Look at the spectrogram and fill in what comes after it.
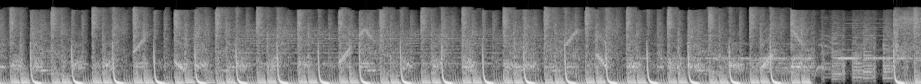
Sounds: music, dubstep

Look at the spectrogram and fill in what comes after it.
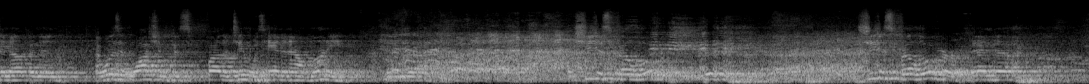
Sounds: speech

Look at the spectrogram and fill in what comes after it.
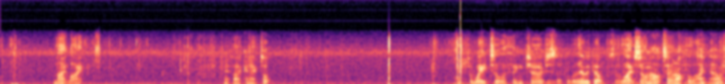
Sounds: inside a small room, speech

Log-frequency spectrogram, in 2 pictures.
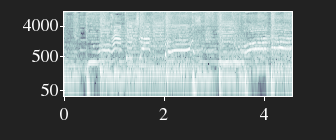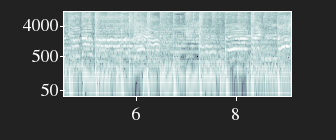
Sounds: singing, music

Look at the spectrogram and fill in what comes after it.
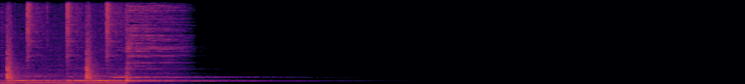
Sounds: electronic music, music

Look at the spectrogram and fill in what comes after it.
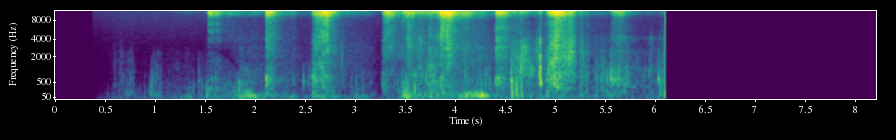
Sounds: shuffle

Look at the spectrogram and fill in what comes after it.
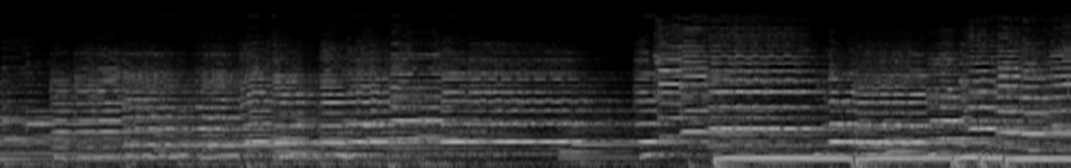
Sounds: fiddle, music, musical instrument

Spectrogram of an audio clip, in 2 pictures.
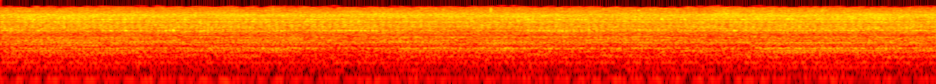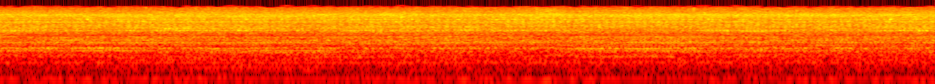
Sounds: mechanisms, pawl

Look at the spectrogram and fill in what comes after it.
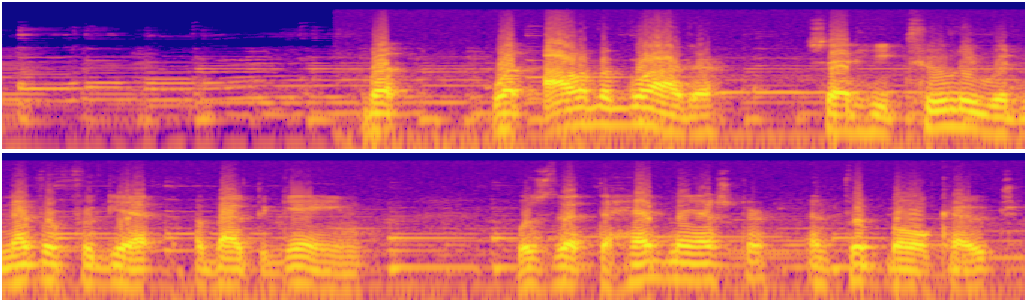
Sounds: banjo, music, speech

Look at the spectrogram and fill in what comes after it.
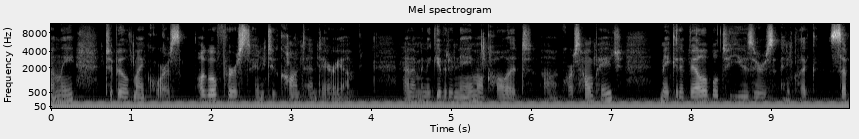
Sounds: speech

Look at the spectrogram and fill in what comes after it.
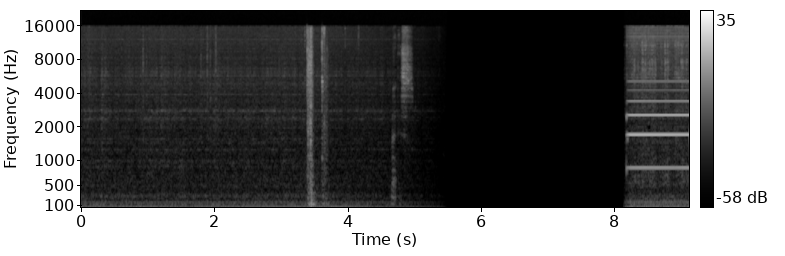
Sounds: speech

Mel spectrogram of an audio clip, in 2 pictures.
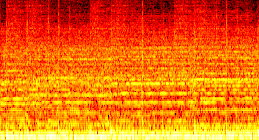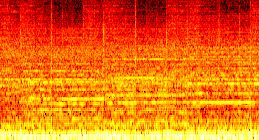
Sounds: music

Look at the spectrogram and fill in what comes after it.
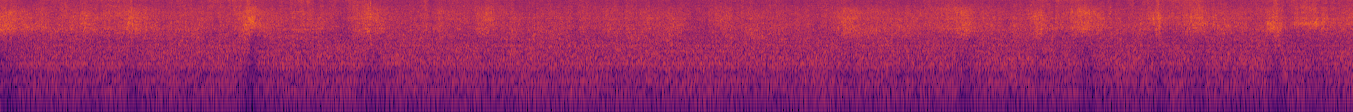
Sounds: steam

